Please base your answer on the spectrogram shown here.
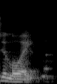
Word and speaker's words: Deloitte: It's Deloitte. Deloitte. Thank you so much. I appreciate you. So Deloitte.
